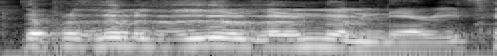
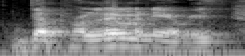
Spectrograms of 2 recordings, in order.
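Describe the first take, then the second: First: "preliminaries" drawn out with babbled extra l syllables; tongue-tangled word. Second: Said in the usual way. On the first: Pretend. Host forgetting the preliminaries, comically garbling "preliminaries" slowly. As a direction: stumble playfully through the middle of "preliminaries", lul-lul-style. Plays at tripping over long word.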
